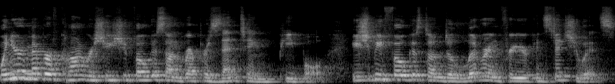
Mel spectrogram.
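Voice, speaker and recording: A man with an American accent, high in pitch, fairly quick and animated in tone, with very wide pitch swings. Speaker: political commentary streamer. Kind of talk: live stream commentary. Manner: slurs words sometimes.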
